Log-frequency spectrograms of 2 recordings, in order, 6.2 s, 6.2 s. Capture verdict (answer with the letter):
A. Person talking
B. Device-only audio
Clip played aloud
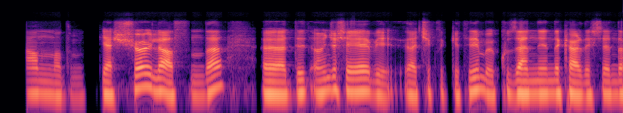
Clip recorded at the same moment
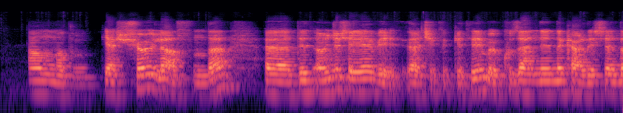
B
